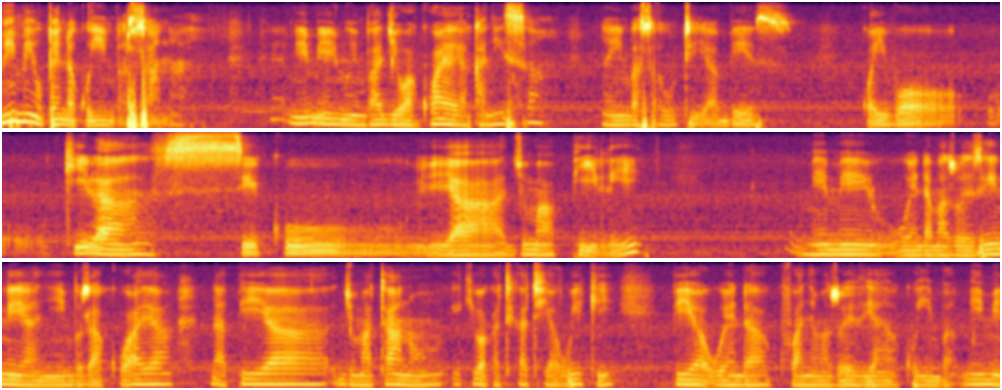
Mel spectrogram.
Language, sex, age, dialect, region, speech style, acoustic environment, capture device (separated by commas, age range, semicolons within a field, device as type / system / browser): Swahili, male, 45-54, Kenya - Mombasa, Kenya, relaxed, people talking; appliances, mobile / Linux / Chrome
